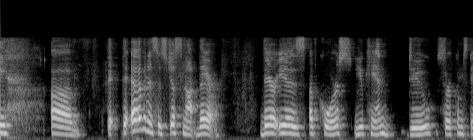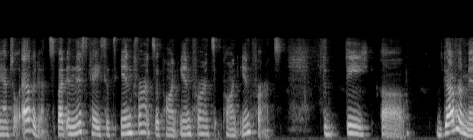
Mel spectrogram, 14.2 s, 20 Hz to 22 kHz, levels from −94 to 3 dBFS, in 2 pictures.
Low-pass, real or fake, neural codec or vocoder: 7.2 kHz; real; none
